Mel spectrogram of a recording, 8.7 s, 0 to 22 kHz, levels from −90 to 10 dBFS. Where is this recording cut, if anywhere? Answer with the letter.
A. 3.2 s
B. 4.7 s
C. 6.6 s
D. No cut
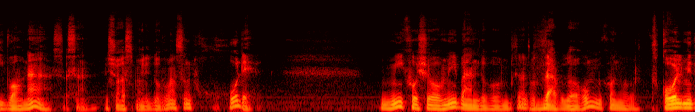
C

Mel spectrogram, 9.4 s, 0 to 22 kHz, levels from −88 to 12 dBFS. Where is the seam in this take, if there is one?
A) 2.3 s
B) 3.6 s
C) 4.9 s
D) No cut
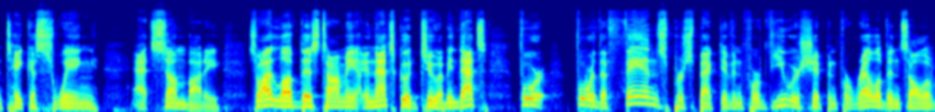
B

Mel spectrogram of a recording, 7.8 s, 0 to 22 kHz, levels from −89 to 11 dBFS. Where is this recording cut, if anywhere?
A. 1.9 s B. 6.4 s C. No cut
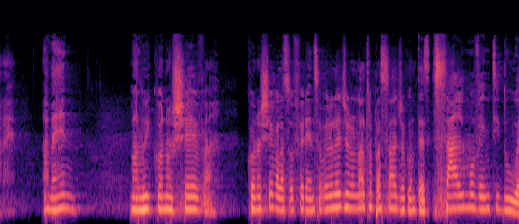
B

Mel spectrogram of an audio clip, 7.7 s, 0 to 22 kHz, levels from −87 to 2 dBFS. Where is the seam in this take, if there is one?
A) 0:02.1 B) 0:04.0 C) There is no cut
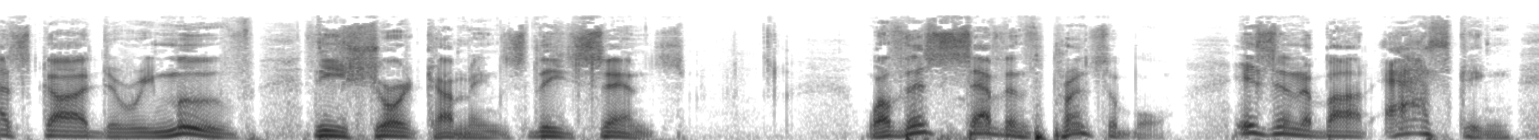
C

